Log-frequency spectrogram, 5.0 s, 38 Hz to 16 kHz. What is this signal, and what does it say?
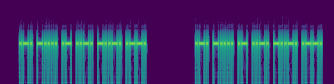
Morse code, heard as a keyed tone, about 44 wpm, 700 Hz. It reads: R6AF/P R6AF/P
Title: Call Signs Repeated 3x - 45wpm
